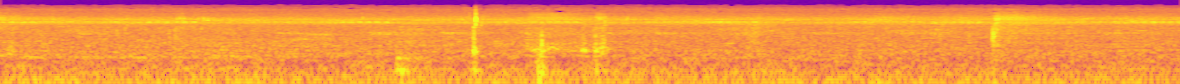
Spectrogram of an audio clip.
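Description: Steady high-pitched drone of insects in the forest, with a few faint short clicks about two to three seconds in and once more near the end.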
